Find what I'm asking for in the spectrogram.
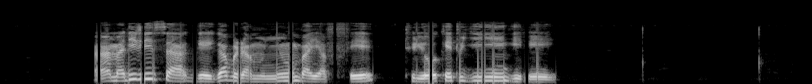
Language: Ganda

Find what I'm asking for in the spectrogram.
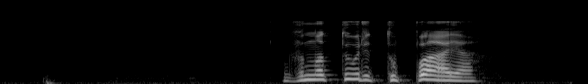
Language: Russian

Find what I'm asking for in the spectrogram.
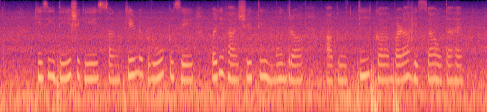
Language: Hindi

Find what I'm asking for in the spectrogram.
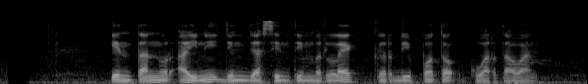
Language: Sundanese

